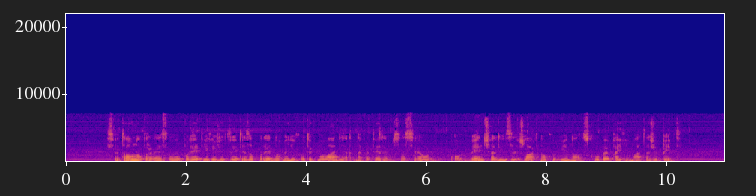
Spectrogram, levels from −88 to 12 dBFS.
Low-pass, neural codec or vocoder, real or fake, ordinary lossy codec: 19.8 kHz; none; real; MP3, 64 kbps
